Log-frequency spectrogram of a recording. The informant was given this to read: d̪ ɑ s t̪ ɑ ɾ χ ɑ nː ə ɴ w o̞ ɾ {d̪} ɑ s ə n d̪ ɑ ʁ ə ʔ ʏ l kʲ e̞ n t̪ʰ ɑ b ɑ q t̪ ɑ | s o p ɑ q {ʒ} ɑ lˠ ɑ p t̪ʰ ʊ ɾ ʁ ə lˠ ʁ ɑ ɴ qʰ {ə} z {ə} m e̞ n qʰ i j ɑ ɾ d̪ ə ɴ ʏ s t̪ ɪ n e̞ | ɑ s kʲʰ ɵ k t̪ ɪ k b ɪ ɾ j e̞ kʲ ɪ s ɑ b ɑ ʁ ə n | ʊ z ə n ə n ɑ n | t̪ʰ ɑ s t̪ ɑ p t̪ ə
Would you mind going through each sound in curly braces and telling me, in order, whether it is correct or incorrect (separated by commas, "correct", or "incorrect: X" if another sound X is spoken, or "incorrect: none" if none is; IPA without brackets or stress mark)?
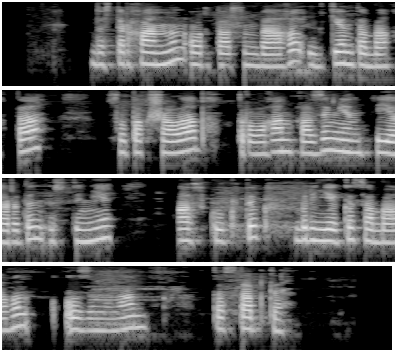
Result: incorrect: t̪, incorrect: ʃ, incorrect: ɑ, correct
